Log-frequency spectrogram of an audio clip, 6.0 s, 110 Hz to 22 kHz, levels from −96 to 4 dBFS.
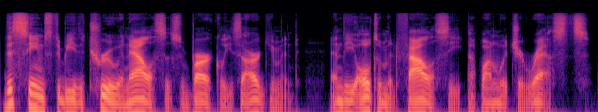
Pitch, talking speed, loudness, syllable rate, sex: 85 Hz, 180 wpm, -25 LUFS, 5.6 syllables/s, male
